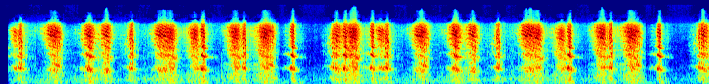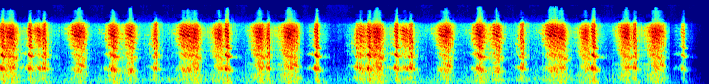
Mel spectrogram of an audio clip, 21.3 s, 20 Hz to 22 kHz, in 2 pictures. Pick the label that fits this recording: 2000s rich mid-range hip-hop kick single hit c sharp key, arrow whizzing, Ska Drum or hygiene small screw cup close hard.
arrow whizzing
